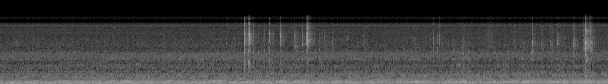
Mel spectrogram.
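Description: Small plastic clicks and taps from laptop cooling-fan units being handled: a quick run of clicks about five seconds in and a few more near the end, over a faint steady electrical hum.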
